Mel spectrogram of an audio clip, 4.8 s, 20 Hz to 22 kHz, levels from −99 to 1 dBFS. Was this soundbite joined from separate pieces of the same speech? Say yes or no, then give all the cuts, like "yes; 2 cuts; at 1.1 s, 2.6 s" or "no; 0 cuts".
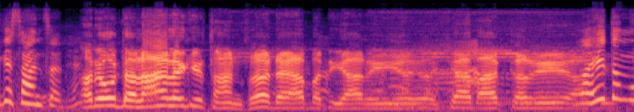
no; 0 cuts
